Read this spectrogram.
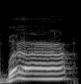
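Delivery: high-pitched silly blah noise; mock "blah" cry. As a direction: blurt a comic high blah. Imitating silly face on annihilator.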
